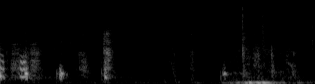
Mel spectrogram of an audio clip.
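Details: Silkie chickens on a small homestead in the Vermont hills: a few short, throaty clucks in quick succession near the start, then a pause, followed by a low rumbling noise toward the end.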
